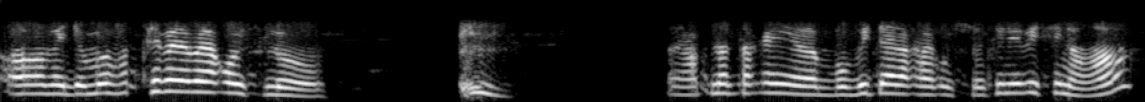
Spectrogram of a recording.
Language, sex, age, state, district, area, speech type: Assamese, female, 30-45, Assam, Barpeta, rural, conversation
